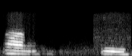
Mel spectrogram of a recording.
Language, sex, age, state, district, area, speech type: Dogri, male, 30-45, Jammu and Kashmir, Udhampur, urban, conversation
